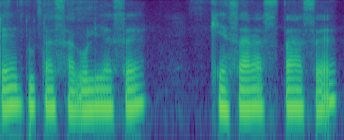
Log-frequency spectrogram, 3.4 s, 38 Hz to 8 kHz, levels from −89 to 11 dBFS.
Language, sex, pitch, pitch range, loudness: Assamese, male, 135 Hz, 125-140 Hz, -18 LUFS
